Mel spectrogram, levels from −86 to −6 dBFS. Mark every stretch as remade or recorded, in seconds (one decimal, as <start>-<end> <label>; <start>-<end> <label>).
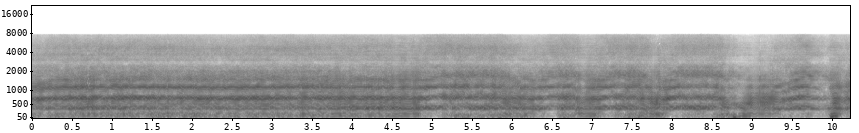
0.0-10.2 remade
